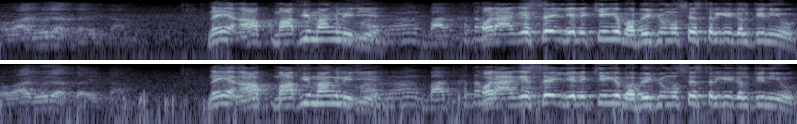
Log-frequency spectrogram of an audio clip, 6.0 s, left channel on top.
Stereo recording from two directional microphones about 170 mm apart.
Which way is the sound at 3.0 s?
70° right (ahead or behind).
